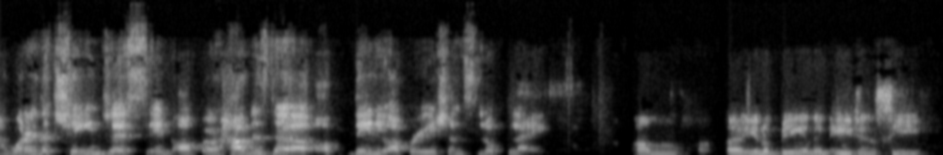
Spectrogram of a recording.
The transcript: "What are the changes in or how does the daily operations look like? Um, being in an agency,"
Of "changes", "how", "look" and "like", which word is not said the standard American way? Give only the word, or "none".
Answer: changes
